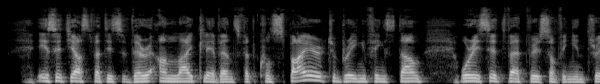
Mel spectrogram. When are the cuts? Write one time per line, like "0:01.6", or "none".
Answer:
none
